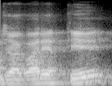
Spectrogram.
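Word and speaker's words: jaguaretê: é obra do Vergara, um jaguareté, é a pronúncia correta, Xaduro? É um jaguareté, que é a mãe do sol, né?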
